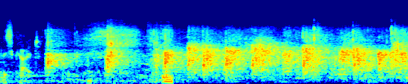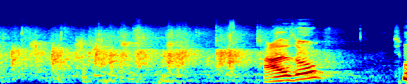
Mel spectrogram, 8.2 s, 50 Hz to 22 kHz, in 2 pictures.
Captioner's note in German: Beifall bei der CDU und dem BÜNDNIS 90/DIE GRÜNEN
